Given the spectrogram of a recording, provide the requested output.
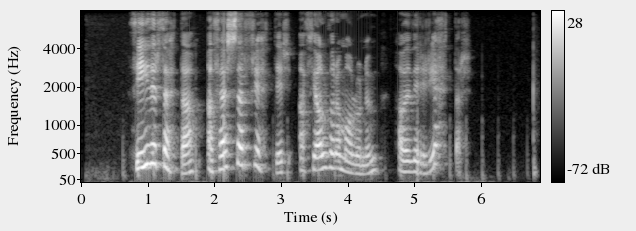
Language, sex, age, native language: Icelandic, female, 60-69, Icelandic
